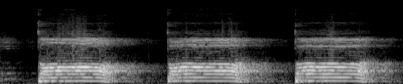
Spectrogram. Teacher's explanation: زبان کو پھیلا کر اور دونوں جبڑوں کو لگا کر اور منہ گول کر کے ادا کرنا ہے تو. اور زبان نوک اوپر کے دانتوں کے کناروں کو لگتی ہے.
